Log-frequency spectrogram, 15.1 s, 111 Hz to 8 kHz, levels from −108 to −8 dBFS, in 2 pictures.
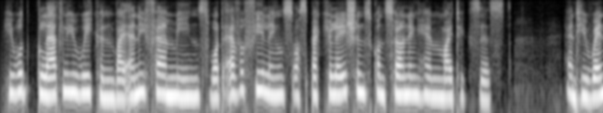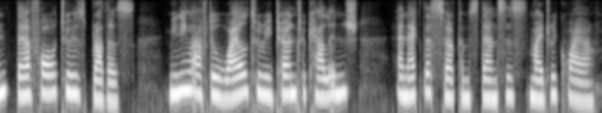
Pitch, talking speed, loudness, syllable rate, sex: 215 Hz, 145 wpm, -18 LUFS, 4.8 syllables/s, female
